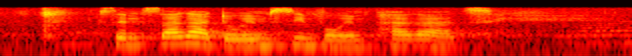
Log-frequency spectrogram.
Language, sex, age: Swati, female, 20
